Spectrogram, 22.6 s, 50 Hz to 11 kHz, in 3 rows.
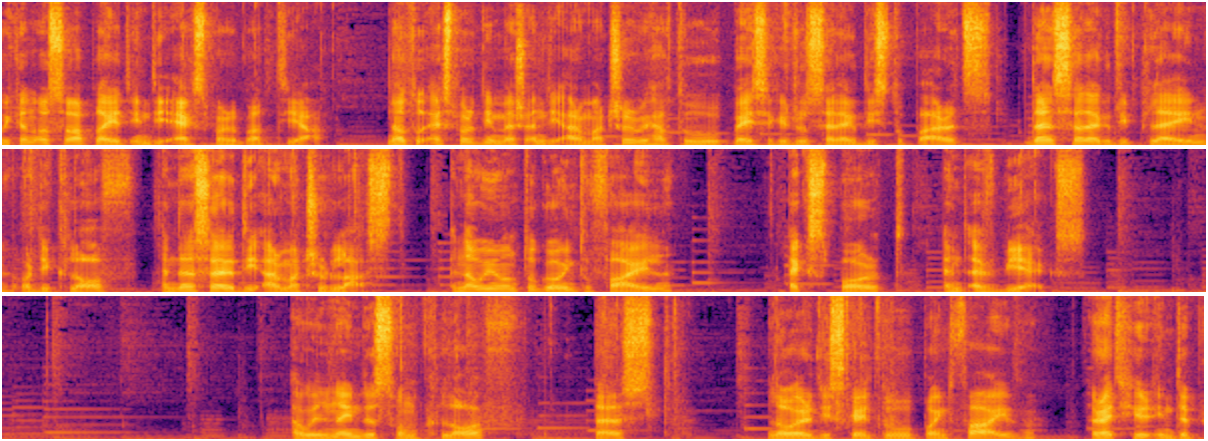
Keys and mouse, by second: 1.2 click, 1.5 click, 2.0 click, 2.3 click, 4.2 click, 5.0 shift+click, 7.1 shift+click, 9.3 shift+click, 11.2-14.3 drag.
